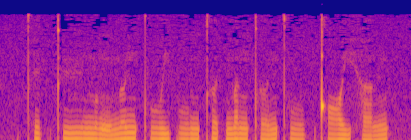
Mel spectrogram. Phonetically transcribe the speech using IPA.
t̪ʰɪ˨k̚pʰyː˨n̪ʊ˨˩ŋ n̪ɵ˥n pʰuː˨jpuː˨ŋt̪ʰɵ˧t̚n̪ɐ˧ŋ pʰɵ˨˥nt̪ʰuː˨p̚ kʰɔː˧jhɐ˨˥ŋ

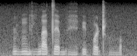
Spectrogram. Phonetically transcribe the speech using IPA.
ɳo̤mbi̤ watɛbʱɛ̤ ʔypɔʈʰɔ̤

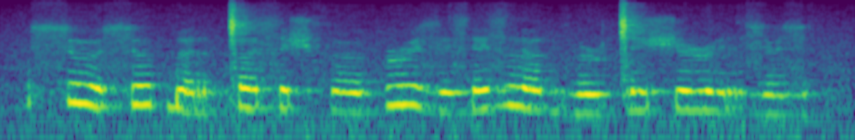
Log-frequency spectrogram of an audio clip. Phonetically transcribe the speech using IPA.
sɵ˦˨sɵ˦ ɓə˨rǀə˦sə˦ʃxɵ˦ | ɭʏ˦˨zɨ˨z ɾɪ˦z lə˨ ɡʱʏ˨ɭǀɪ˦ ʃɨ˦ɭɨ˦rzʏ˦z

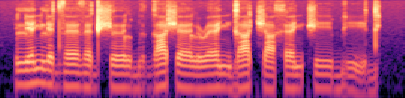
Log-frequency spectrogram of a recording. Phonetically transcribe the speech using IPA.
lʲanʲlɛdðɛːðɛd ʃɘːlbɘ ɡaʃɛːlɹɛːnʲ ɡat͡ʃaxɛːnʲt͡ʃiː biːd

